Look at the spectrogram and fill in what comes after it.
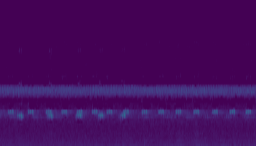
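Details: Crickets chirping, high-pitched short pulses repeated about three times a second in an uneven rhythm, over a constant shrill whine higher still and faint low background hiss.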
